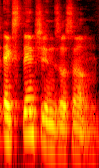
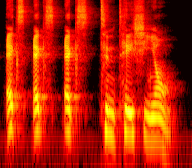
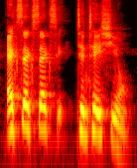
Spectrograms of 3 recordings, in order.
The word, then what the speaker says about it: XXXTentacion: I thought it was Extensions or something. – No, it's XXXTentacion. – That's too much. – That's how you say it. XXXTentacion.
